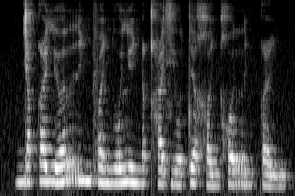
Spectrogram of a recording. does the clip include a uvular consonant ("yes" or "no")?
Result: yes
